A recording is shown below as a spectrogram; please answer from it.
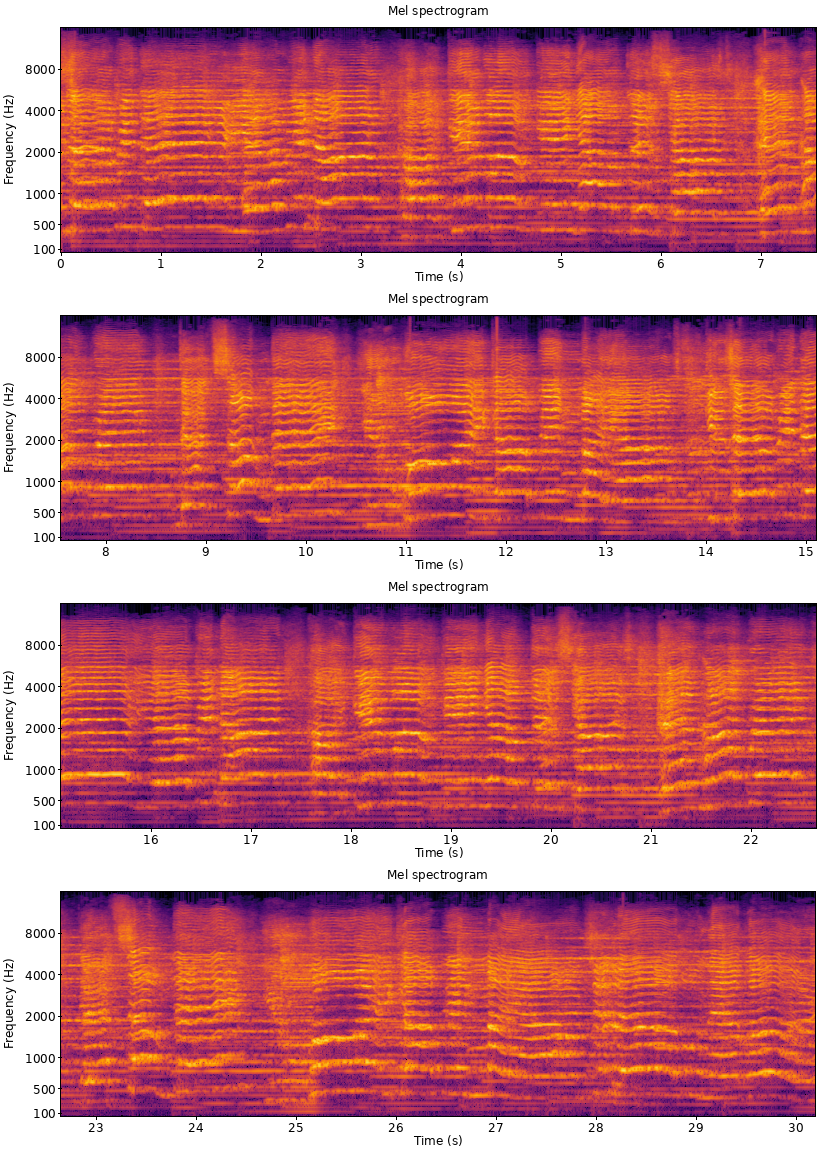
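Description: Three teenage girls singing a song together.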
